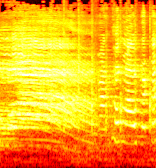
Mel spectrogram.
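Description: Young women's voices shouting together through microphones and a PA: one long group call falling in pitch over about a second and a half, then short shouts.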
